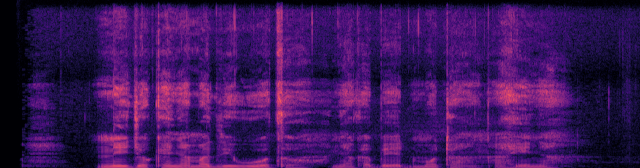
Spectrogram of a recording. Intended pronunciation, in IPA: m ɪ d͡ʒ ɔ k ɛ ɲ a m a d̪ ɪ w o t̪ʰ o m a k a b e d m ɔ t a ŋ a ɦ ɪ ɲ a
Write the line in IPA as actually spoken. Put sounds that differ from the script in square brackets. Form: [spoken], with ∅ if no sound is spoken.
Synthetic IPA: [n] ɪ d͡ʒ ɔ k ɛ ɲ a m a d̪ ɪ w o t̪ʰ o [ɲ] a k a b e d m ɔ t a ŋ a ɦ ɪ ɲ a

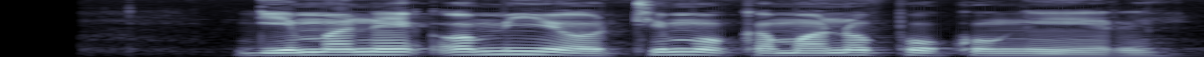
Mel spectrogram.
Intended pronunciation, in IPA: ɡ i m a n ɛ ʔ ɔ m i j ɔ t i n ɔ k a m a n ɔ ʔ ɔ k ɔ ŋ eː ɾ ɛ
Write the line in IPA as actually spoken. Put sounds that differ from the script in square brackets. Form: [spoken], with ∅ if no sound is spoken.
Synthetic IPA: ɡ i m a n ɛ ʔ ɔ m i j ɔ t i [m] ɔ k a m a n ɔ [p] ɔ k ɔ ŋ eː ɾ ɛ

